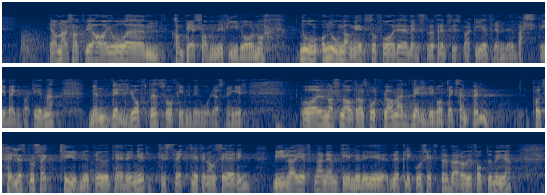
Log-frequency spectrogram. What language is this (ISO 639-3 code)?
nob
